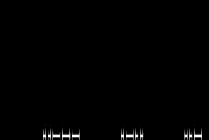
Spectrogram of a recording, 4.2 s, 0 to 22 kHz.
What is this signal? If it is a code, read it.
Morse code, heard as a keyed tone, about 25 wpm, spaced as for 9 wpm, 700 Hz. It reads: 2LU
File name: Lesson 17e - Letter u - Three Characters 25wpm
